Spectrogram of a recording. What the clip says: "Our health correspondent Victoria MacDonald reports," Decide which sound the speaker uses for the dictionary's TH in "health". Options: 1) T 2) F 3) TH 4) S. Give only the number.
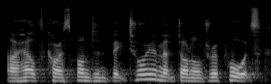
3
